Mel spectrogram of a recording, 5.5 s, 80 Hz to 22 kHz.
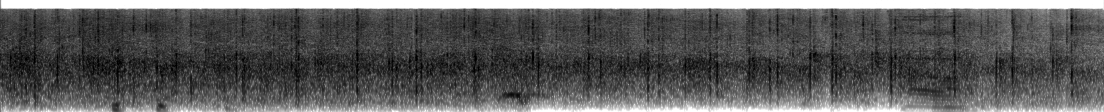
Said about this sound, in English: If we could just have like ruckus applause for the spiritual audacity, 150 years.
